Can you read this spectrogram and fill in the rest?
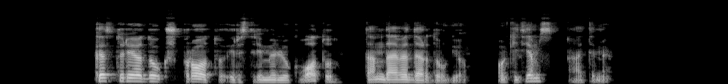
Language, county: Lithuanian, Vilnius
